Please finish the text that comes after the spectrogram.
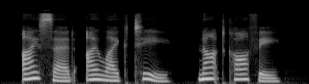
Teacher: The stress on tea shows the contrast. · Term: contrastive stress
